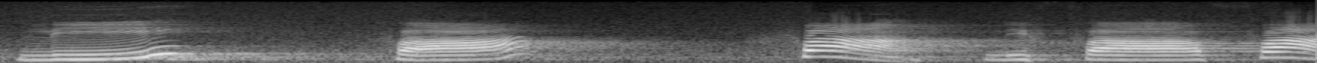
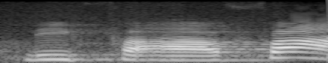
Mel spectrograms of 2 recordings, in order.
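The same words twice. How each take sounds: First: Slow drawn-out reading. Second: Said in the usual way. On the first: Shown as a demonstration. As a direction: stretch लिफाफा out slowly, syllable by syllable. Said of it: "और एक बार पढ़ते हैं". (लिफाफा को बहुत धीरे, खींचकर पढ़ना)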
